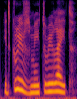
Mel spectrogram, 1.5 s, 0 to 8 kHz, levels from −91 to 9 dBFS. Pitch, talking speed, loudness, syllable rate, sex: 235 Hz, 195 wpm, -15 LUFS, 5.8 syllables/s, female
